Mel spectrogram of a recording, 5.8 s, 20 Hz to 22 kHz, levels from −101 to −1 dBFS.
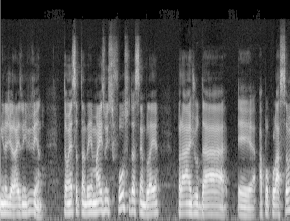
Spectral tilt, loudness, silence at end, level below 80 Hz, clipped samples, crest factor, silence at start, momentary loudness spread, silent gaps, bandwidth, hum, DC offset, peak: -5.5 dB/octave; -12 LUFS; 0 s; -48 dBFS; under 0.1%; 12 dB; 0 s; 6 LU; none; 12.5 kHz; none; under 0.1%; 0 dBFS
